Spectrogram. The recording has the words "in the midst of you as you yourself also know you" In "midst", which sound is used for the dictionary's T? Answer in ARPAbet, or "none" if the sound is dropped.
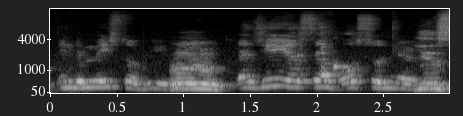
T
